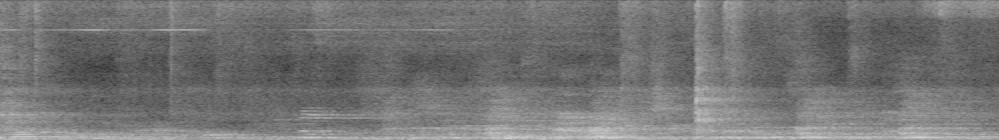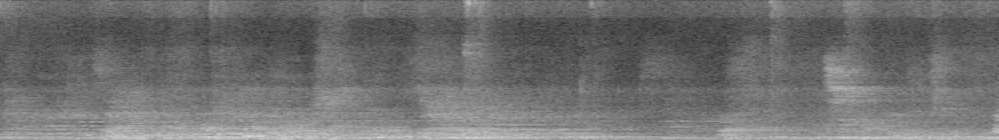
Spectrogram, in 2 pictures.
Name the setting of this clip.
subway station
